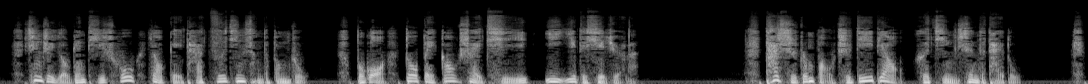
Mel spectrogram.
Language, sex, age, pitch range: Chinese, male, 50-69, 90-130 Hz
